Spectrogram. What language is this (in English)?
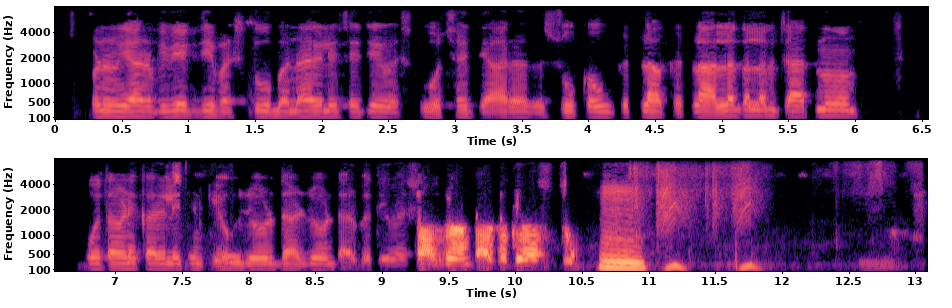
Gujarati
